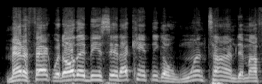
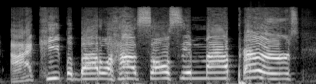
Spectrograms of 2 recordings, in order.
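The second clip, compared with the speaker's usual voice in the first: slow, higher mock of a politician pandering; mocking Hillary; 6 semitones higher, 3 dB louder, slower than usual. Mocking Hillary Clinton's hot sauce line to the crowd. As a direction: drawl it out like a candidate pandering. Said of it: "when Hillary Clinton said that".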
